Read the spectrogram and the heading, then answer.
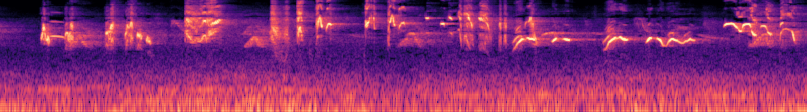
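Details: White-rumped shama song, bird in breeding condition, used to provoke rivals: dense fast medley of sharp chips, rattles and warbled wavering whistles, nearly continuous over eight seconds.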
